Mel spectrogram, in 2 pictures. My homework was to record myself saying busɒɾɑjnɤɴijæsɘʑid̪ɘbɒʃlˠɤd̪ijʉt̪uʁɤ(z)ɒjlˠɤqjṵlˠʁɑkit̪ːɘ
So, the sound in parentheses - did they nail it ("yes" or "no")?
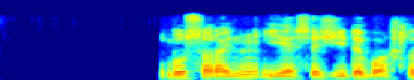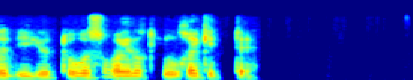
yes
